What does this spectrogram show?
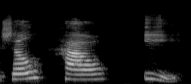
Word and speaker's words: Chilhowie: Town of Chilhowie. Does it give a pronunciation? Did you tell you how to pronounce it? Oh, thank you, Kelly. That was nice of you. Like we were saying, chill, how, e.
